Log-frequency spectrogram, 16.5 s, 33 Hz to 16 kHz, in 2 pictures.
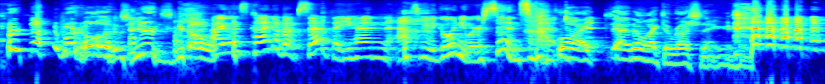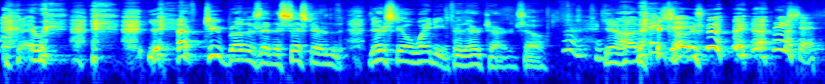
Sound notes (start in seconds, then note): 7.4 laughing; 14.2 laughing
